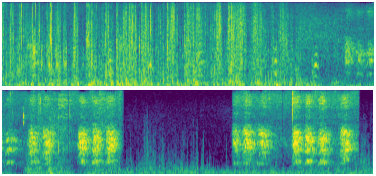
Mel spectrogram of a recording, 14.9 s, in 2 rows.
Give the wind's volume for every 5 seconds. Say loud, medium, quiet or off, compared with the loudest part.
loud, medium, quiet.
